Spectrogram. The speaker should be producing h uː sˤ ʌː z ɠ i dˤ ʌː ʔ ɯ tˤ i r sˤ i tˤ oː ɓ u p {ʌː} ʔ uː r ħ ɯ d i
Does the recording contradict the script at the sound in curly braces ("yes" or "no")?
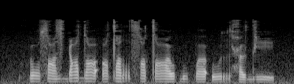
no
